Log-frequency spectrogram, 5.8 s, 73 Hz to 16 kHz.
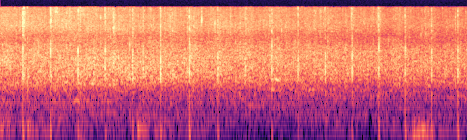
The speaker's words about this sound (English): You are this year, 20, you have come to church the first time today. But if you, let's clap for them because it's good. Clap for them, they've come.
